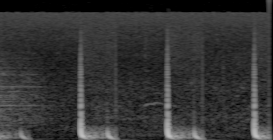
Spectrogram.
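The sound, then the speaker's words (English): A deep, booming heartbeat pounds in steady lub-dub pairs, three doubled thumps spaced evenly and slowly, loud and close with a heavy low-end throb and silence between beats. “he kind of gets into this like heartbeat mode, and we see the like line of sight of the rifle, and it's almost like the movie American Sniper.”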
